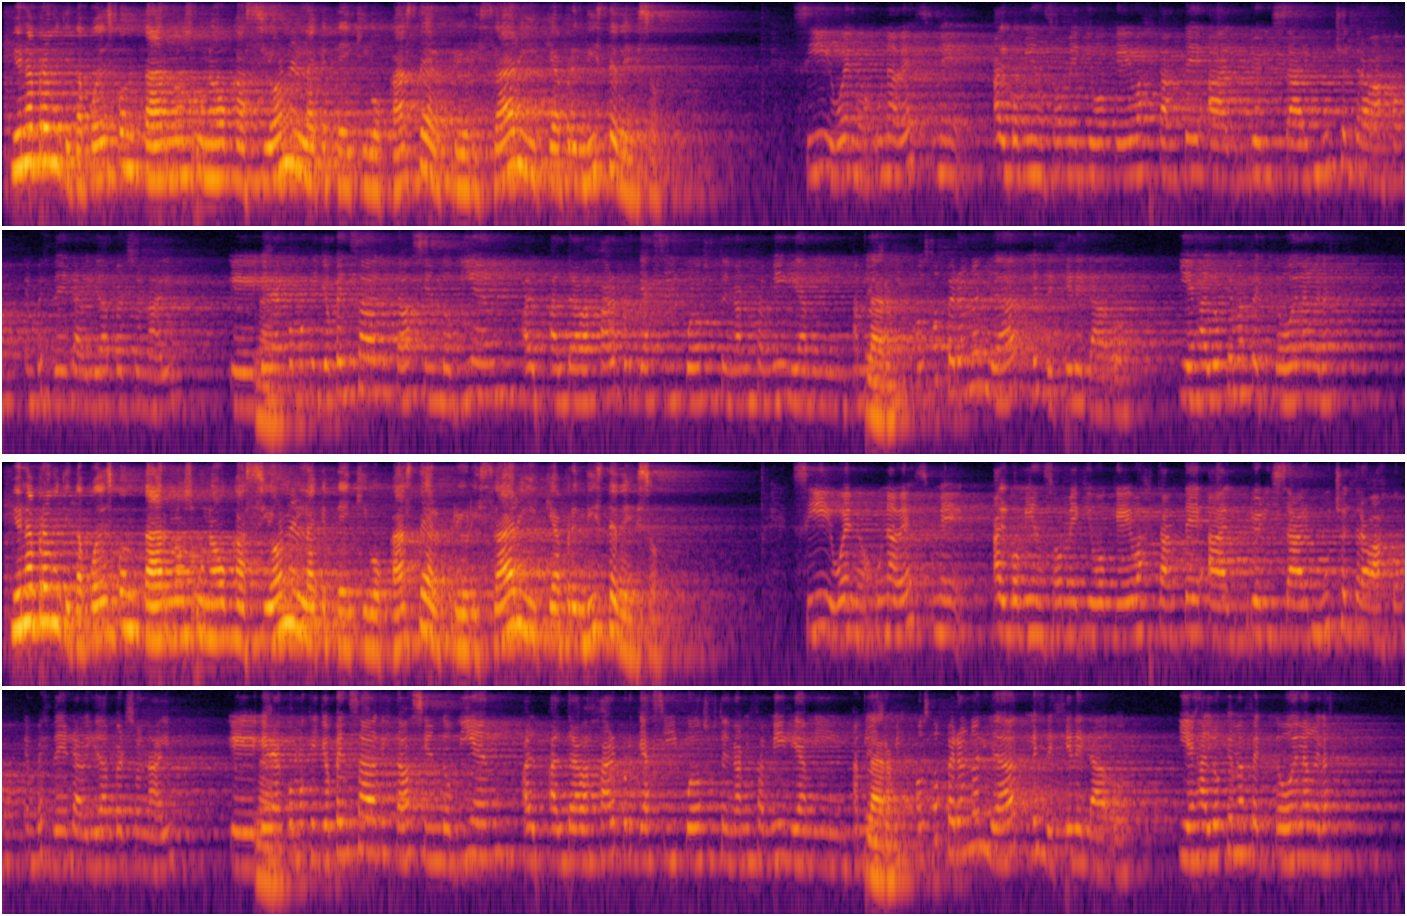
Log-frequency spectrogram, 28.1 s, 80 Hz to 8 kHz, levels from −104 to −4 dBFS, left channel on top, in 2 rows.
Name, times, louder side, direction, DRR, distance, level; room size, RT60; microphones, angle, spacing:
voice 1, 0.0-6.6 16.6-16.7 22.6-23.0, right 2 dB, 20° right, 6 dB, 0.8 m, -26 dB
voice 2, 7.9-9.6 9.9-15.8 16.3-25.3 25.8-27.3, right 3 dB, 50° right, 4 dB, 1.1 m, -35 dB
20.5 x 13.0 x 5.2 m, 2.7 s
head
